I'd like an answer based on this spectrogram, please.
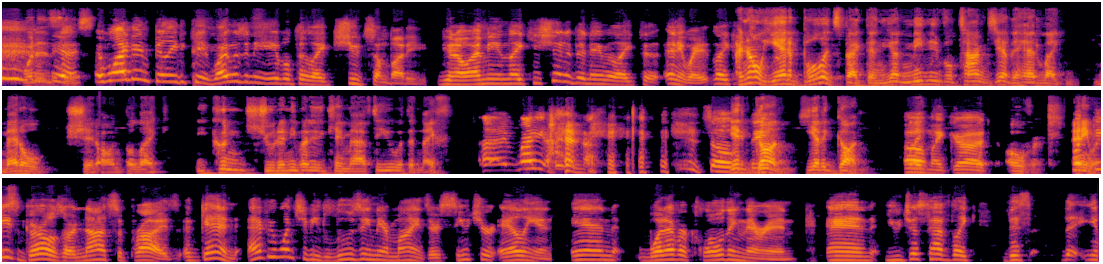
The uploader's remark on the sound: We recorded this on July 19th, 2020 on Zoom so there are small sound discrepancies and tech issues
